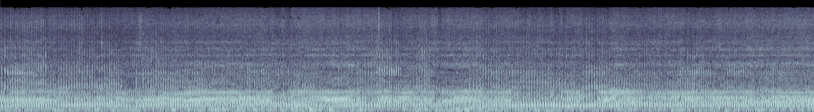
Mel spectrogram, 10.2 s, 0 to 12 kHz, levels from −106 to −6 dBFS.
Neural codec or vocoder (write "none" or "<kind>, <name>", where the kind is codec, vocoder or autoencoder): none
